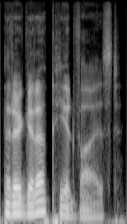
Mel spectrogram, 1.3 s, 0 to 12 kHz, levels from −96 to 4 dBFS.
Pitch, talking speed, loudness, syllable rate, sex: 90 Hz, 235 wpm, -17 LUFS, 6.8 syllables/s, male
